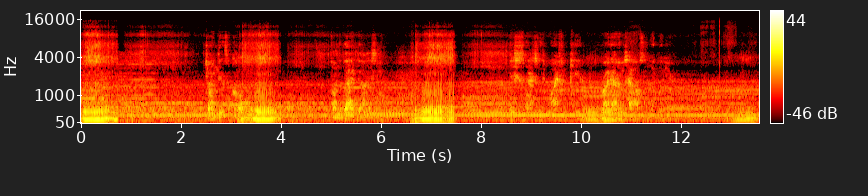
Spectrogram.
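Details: Snoring recorded January 31, 2015: loud rumbling snores in bursts every few seconds, with quieter breathing and faint background sound between.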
